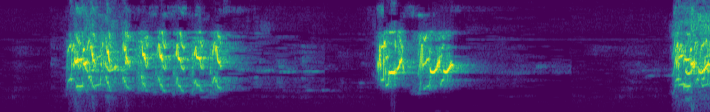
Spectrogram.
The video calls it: Lovebird Calling Sound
